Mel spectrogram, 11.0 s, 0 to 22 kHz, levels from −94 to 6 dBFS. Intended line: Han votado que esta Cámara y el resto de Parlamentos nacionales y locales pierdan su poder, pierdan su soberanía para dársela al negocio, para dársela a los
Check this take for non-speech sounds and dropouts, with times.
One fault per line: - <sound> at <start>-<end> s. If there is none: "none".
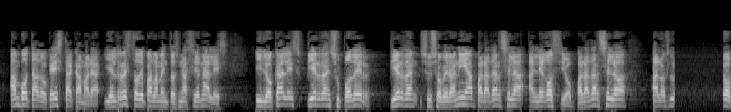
none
